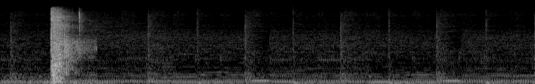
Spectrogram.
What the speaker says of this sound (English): Out here on the backyard range again. Doing a little plinking.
